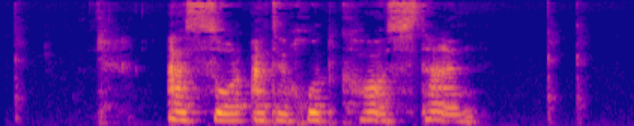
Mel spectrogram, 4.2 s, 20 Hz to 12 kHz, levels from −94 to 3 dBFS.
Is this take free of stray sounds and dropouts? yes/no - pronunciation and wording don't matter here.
yes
